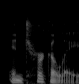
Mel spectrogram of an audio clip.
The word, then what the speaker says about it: intercalate: Interject, interpose, intercalate. What does intercalate mean? How is it pronounced? Intercalate. I nailed it.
